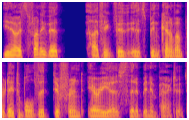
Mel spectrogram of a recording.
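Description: This man has a fairly low pitch and talks very fast with fairly even intonation. The sound is dry and close, with no echo. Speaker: front-end developer. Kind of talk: casual chat. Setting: video call.

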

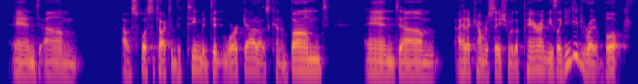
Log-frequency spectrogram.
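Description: A man with an ordinary speaking voice talks at a fairly quick pace and a medium pitch. His intonation is fairly even, and the background is quiet. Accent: American. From Michigan. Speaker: keynote speaker and performance coach. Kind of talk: podcast interview.

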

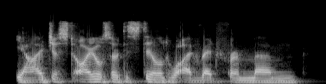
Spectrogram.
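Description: This man's tone is bright and sharp, and he talks at a moderate pace. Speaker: traveling musician. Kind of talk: interview. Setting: video call. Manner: halting.

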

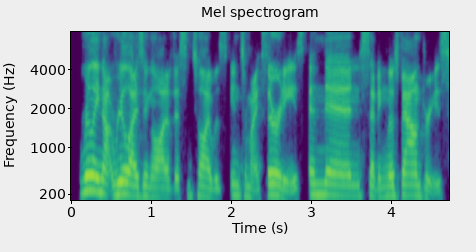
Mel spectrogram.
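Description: A woman's medium-pitched speech, a plain, everyday voice with ordinary pitch variation, dry and close with no echo. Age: 30s. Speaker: life coach. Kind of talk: interview conversation.

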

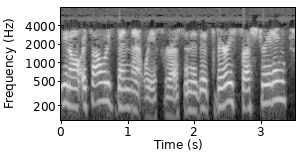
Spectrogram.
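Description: A woman speaks at a medium pitch with an American accent. Her pitch varies in an ordinary way. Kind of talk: radio interview.

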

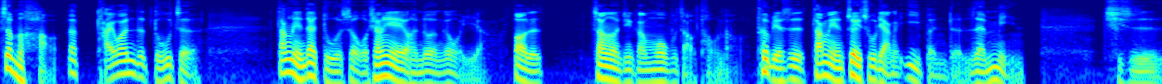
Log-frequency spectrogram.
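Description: Against a quiet background, a man speaks with very wide pitch swings and long, frequent pauses, the sound dry and close with no echo. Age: 60s. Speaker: cultural critic. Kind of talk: casual chat.

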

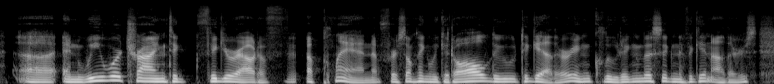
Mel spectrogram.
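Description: A man speaks in a plain, everyday voice at a medium pitch and a moderate pace. His pitch varies in an ordinary way, and the background is quiet. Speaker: voice actor and audiobook narrator. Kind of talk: casual chat.

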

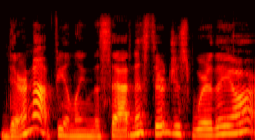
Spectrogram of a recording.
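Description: An unremarkable speaking voice at a moderate pace in a very clean recording with a silent background. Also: woman. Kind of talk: solo educational talk.

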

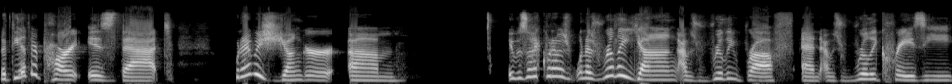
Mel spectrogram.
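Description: In an American accent, a woman speaks with a fairly high pitch, lively intonation and a bright, sharp tone. The recording is dry and close, with no echo. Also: moderate pace. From Utah. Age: 30s. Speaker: athlete's wife and mother of five. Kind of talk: interview conversation.

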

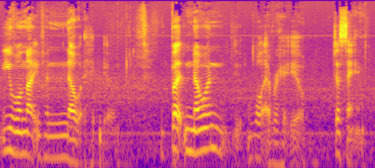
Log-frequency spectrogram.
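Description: A woman with a very deep, low pitch talks in an animated tone at a moderate pace, with ordinary pitch variation, big swings in loudness and long, frequent pauses. Audible room echo and noticeable background noise surround her voice. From San Francisco. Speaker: podcast co-host, writer. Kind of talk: casual chat. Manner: animated, laughing often.

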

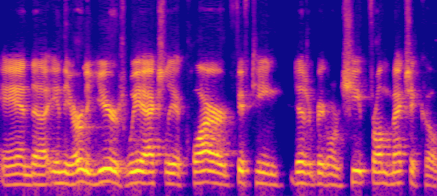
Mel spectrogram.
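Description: With an American accent, the speaker talks at a moderate pace in a monotone, flat intonation with hardly any pauses. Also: man, fairly high pitch for a man. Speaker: wildlife conservation director. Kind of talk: casual interview. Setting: video call.

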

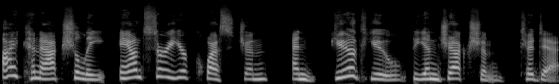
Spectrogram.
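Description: A woman's high-pitched voice at a very slow pace, with very even loudness. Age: 70s. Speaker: retired psychiatrist. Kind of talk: radio interview.

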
